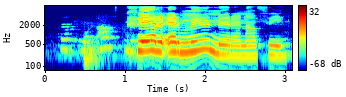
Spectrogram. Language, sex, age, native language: Icelandic, female, 9, Icelandic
